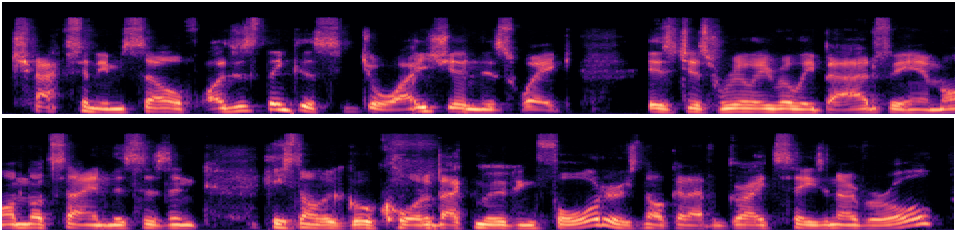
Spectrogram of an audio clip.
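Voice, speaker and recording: A man's voice: lowish voice, darkish tone, no echo. An Australian man giving casual sports analysis as a regular podcast expert. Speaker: regular fantasy football expert.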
